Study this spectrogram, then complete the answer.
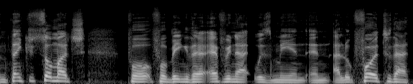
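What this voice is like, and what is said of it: Thick French accent. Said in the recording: “my thick French accent”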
